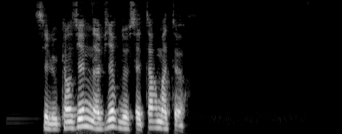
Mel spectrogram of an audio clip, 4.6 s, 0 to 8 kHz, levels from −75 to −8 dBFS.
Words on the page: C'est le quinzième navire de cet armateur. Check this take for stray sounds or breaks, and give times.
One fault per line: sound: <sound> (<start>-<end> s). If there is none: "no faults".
no faults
